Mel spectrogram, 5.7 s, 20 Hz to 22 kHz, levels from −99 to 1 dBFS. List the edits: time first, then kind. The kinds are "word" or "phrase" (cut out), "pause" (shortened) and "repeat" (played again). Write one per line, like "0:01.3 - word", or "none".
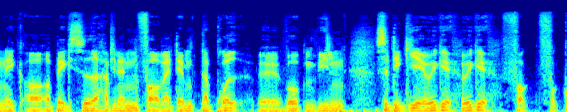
0:01.1 - word
0:01.9 - word
0:04.6 - repeat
